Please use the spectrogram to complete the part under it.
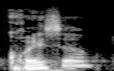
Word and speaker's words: queso: Say it right once. – What, queso? Quesos? – Yeah, that's how it is.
